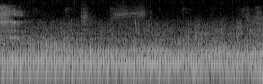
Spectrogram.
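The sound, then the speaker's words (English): A helicopter flying overhead drones steadily, a loud, continuous engine and rotor hum holding at even volume without fading. “Get to the chopper!”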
